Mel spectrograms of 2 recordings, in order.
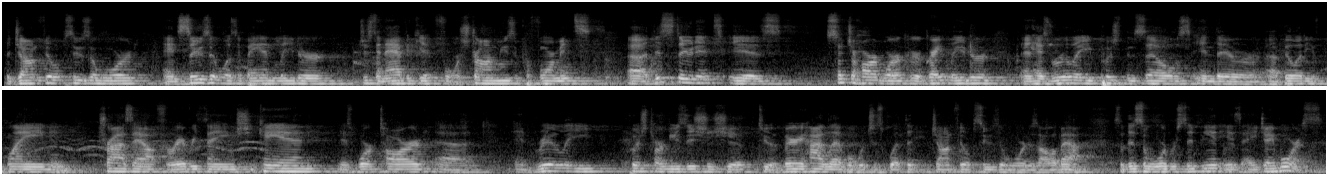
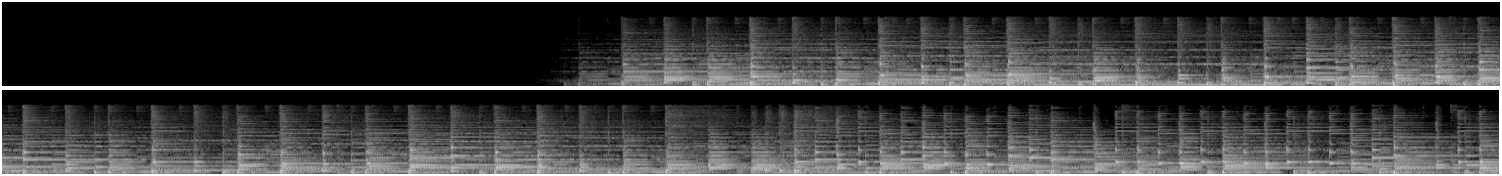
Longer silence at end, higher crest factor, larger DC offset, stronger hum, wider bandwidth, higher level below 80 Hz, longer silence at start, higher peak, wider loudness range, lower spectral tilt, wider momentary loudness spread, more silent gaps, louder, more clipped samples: about the same, 0 s vs 0 s; about the same, 18 dB vs 18 dB; second, under 0.1% vs 0.1%; neither; about the same, 11 kHz vs 11 kHz; second, -42 dBFS vs -34 dBFS; second, 0 s vs 5.6 s; first, 0 dBFS vs -4 dBFS; about the same, 3 LU vs 3 LU; first, -8 dB/octave vs -5.5 dB/octave; about the same, 7 LU vs 5 LU; neither; first, -19 LUFS vs -22 LUFS; neither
